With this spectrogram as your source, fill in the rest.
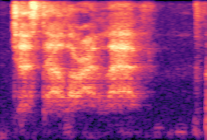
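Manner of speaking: slow, urgent whisper imitating the date; whispering in ear. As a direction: whisper it secretly into someone's ear. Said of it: "he's right here in my ear".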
